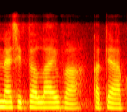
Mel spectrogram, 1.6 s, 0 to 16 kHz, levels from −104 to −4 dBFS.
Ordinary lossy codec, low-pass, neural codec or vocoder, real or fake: Opus, 16 kbps; 7.2 kHz; codec, 16 kHz, 0.5 kbps, FunCodec, trained on LibriTTS, 25 frames a second; fake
